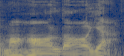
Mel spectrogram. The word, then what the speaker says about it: Mahalaya: in India, yet surprisingly, Mahalaya Paksha, and she's actually written down pronounced Ma as in Mark, Ha as in hard, La as in lark, Ya as in yak. So Mahalaya Paksha that is observed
